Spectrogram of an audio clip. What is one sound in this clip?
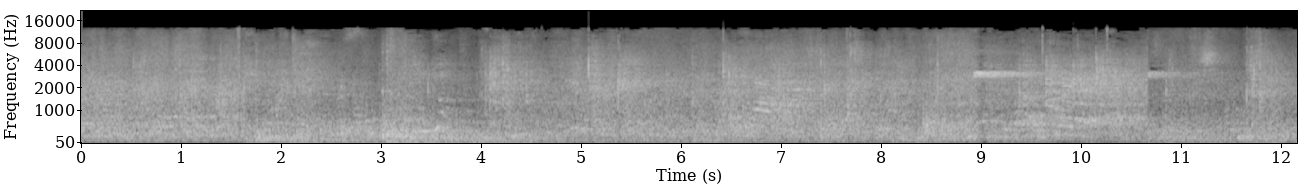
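Skates scrape and carve across ice in a large echoing hall.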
